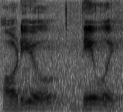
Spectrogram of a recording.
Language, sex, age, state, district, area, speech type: Goan Konkani, male, 45-60, Goa, Bardez, rural, read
